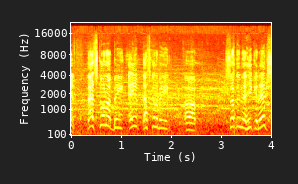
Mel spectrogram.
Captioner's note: crowd clamoring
